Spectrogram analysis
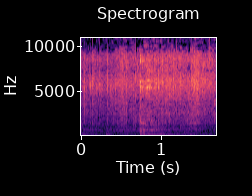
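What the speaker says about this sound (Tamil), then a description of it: "இதை ஒரு வதக்கிடுவோம்." Oil sizzles steadily in a hot pan while green chillies and cumin are stirred, with a few scraping clatters of a spoon against the pan.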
